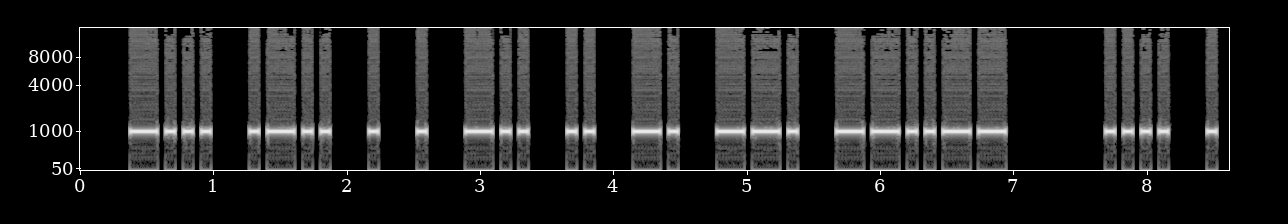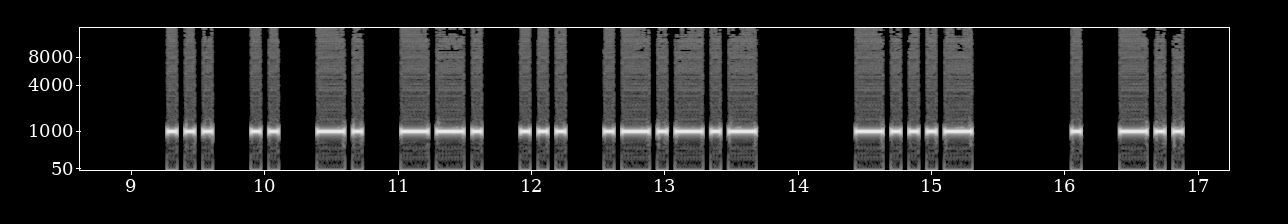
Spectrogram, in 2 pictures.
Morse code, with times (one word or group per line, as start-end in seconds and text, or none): 0.4-6.9 BLEEDING,
7.7-8.5 HE
9.3-13.7 SINGS.
14.4-15.3 <BT>
16.1-16.9 ED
